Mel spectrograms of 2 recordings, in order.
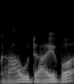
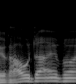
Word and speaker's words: Raudiver: to say it uh in German I would say ra because this is kind of au becomes an ow uh diver so R diver I I just pronounce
